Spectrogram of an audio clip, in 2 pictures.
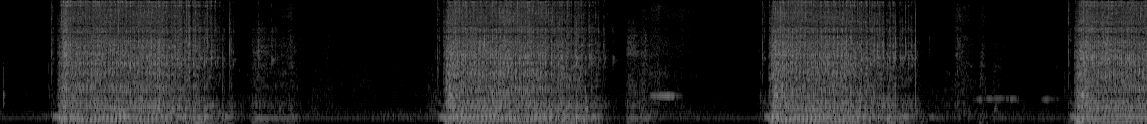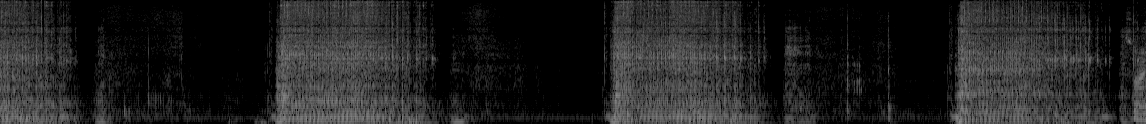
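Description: A sewing machine does straight-line quilting in seven regular bursts of about two seconds, each followed by a short pause. The bursts are loud and close.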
